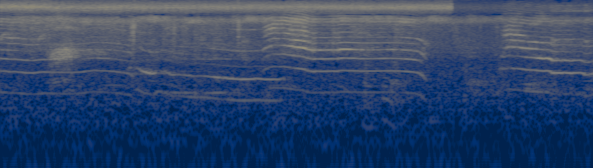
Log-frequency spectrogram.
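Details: Cats begging for food in front of a house and door, calling from all sides; long overlapping meows, some falling, some rising then falling, several voices at once over a constant high hiss.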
